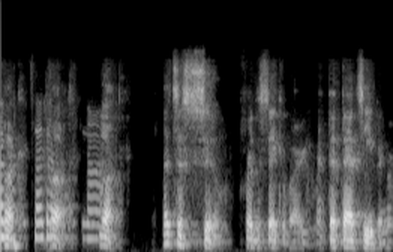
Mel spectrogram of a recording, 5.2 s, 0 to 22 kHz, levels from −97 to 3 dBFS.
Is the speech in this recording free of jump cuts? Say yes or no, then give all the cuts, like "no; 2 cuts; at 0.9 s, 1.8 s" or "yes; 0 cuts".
yes; 0 cuts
